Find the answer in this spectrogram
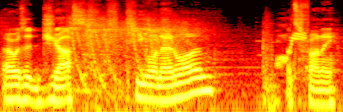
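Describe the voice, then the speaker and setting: A man's voice: medium pitch, lively intonation, unhurried, over music. A man hosting a podcast, giving casual let's-play commentary in a laid-back, joking way. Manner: laid-back and joking, with beeping droid noises. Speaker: podcast host playing a video game.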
